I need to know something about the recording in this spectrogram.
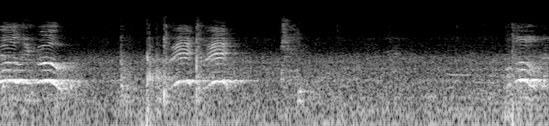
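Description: Children shout and call out while playing ball.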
